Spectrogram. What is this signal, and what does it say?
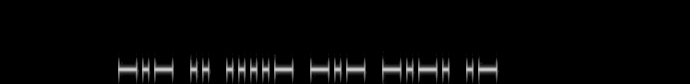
Morse code, heard as a keyed tone, about 20 wpm, 700 Hz. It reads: KI4KCA
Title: USA Call Signs - 6 Characters - Repeated 3x - 20wpm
